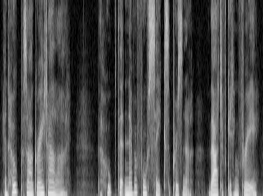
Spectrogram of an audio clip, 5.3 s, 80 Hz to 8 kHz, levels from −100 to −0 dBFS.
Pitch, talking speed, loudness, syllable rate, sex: 205 Hz, 170 wpm, -20 LUFS, 5.8 syllables/s, female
